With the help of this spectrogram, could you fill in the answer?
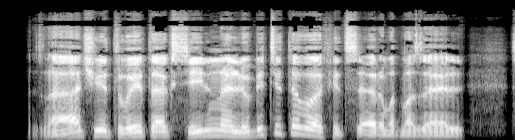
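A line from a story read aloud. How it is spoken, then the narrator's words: Dejected voice. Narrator (Russian): спросил подавленным голосом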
